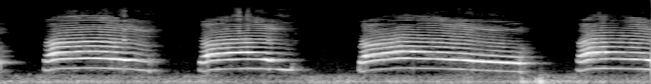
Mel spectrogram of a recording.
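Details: Female domestic cat in heat calling for a male to mate: four long, drawn-out, richly harmonic yowls, each a second or more, the third one longest and sliding downward at its end, separated by short quiet gaps.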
